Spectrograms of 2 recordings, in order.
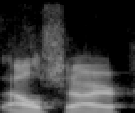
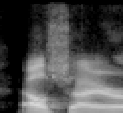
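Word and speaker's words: Al-Shaair: is pronounced that way it's not pronounced anything like it's spelled it's alshire alshire or alshire uh and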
